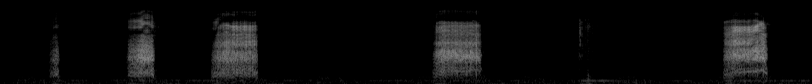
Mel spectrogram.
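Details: Eurasian jay in the Eifel, Germany, giving harsh, rasping screeches, four loud ones spaced irregularly over eight seconds with two shorter, fainter bursts between; a faint low hum underneath.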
